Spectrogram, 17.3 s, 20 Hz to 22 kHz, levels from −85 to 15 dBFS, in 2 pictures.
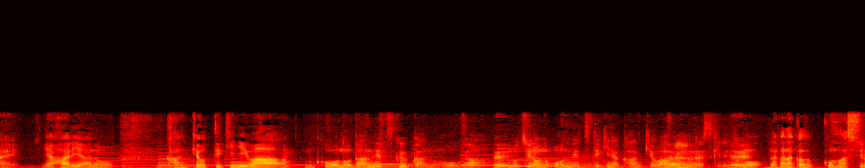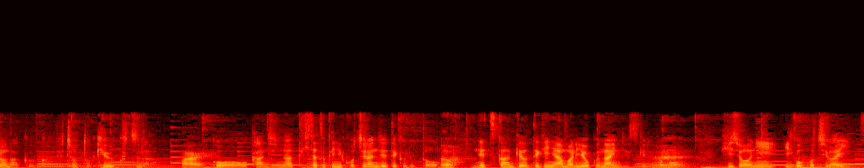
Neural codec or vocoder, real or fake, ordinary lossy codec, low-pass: none; real; none; 7.2 kHz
